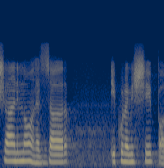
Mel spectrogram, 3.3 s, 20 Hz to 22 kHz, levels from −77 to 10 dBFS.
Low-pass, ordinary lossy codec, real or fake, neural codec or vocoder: none; none; fake; codec, 16 kHz, 0.5 kbps, FunCodec, trained on Chinese and English, 25 frames a second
